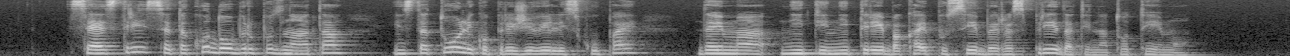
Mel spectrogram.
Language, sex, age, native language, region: Slovenian, female, 30-49, Slovenian, Drava region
